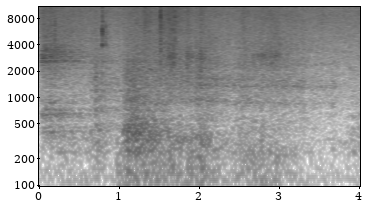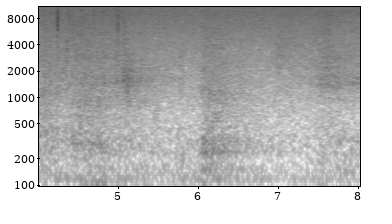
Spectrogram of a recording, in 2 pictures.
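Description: A man speaks softly in a large echoing hall.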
